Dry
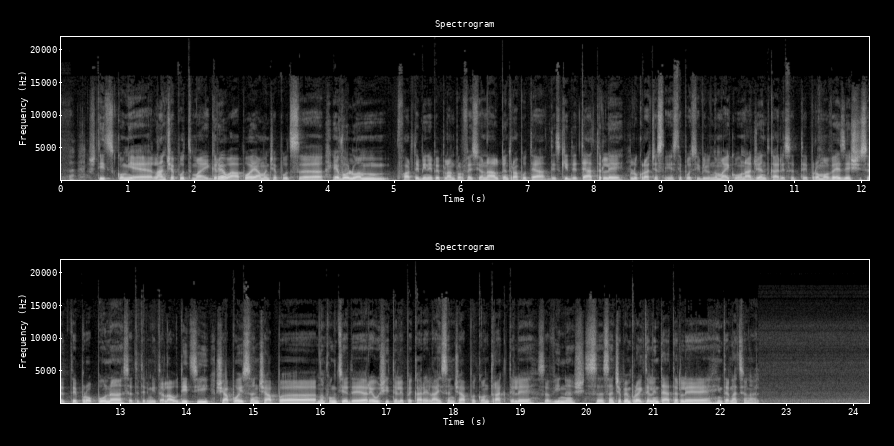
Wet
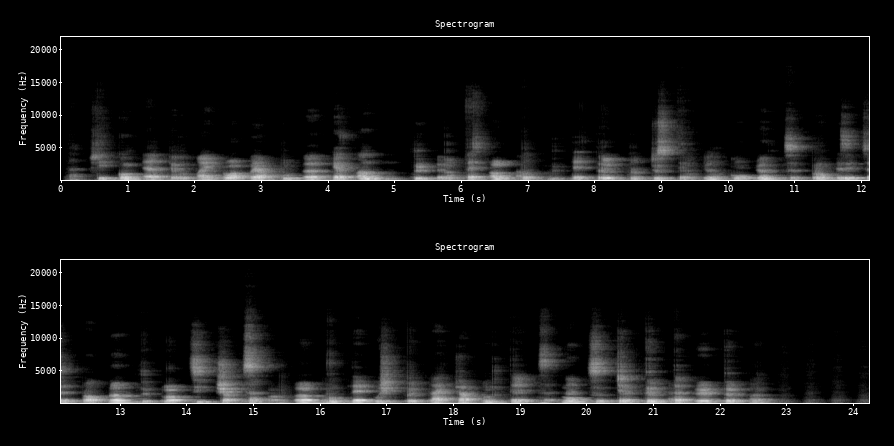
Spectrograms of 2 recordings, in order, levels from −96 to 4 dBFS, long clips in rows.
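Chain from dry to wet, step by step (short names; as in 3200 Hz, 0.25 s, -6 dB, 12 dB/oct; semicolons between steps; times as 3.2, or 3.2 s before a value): grains 0.238 s, grains 2.5/s, spray 13 ms, pitch spread up and down by 3 st; Schroeder reverb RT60 0.85 s, combs from 30 ms, DRR -4.5 dB; spectral expander 1.5:1; gain +1 dB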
